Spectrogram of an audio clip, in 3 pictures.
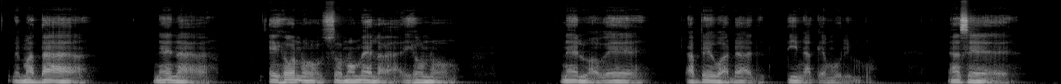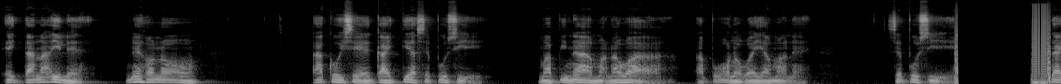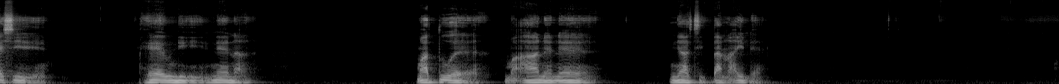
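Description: Speech with a cable pulled and plugged in from 20.16 to 21.11 s: a pop, about 0.9 s of near silence, then 0.16 s of 60 Hz buzz, visible as flat waveform, spikes and horizontal mains harmonic lines.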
